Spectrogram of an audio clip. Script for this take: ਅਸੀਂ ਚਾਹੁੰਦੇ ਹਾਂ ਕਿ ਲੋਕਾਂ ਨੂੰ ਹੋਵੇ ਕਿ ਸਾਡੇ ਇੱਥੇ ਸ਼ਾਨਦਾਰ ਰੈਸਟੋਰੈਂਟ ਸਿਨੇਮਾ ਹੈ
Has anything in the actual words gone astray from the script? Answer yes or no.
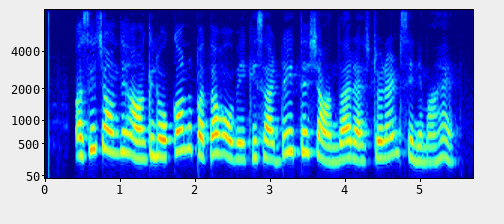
yes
